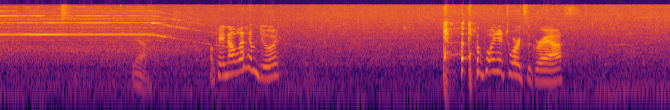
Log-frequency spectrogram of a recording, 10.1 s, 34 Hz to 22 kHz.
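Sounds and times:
water spraying from hose: 0:00.0 - 0:10.0
person coughing: 0:06.6 - 0:07.2.

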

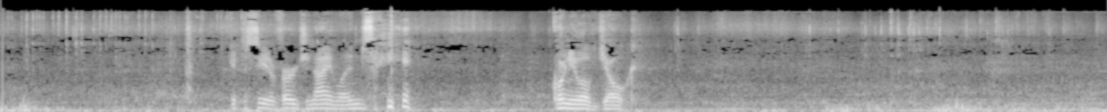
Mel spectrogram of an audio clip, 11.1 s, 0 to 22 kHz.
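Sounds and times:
wind on microphone: 0:00.0 - 0:01.6, 0:08.2 - 0:11.0
bicycle rolling on paved path: 0:00.0 - 0:11.0.

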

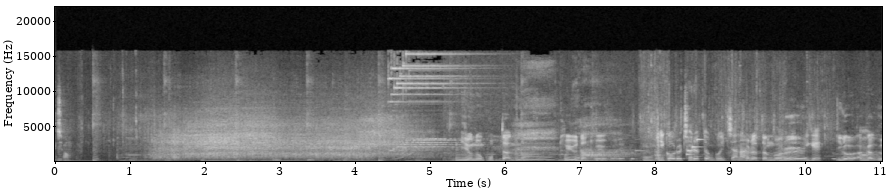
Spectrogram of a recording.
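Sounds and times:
blender grinding food: 0:00.9 - 0:05.2.

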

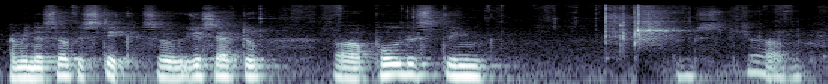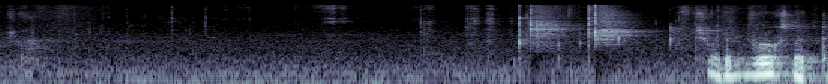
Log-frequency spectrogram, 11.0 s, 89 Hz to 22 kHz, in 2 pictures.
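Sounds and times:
handling noise of selfie stick: 0:01.6 - 0:10.6.

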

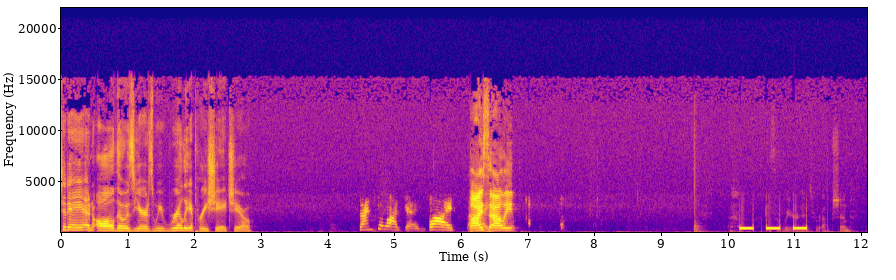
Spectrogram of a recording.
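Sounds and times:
short phone beeps: 0:10.2 - 0:11.2.

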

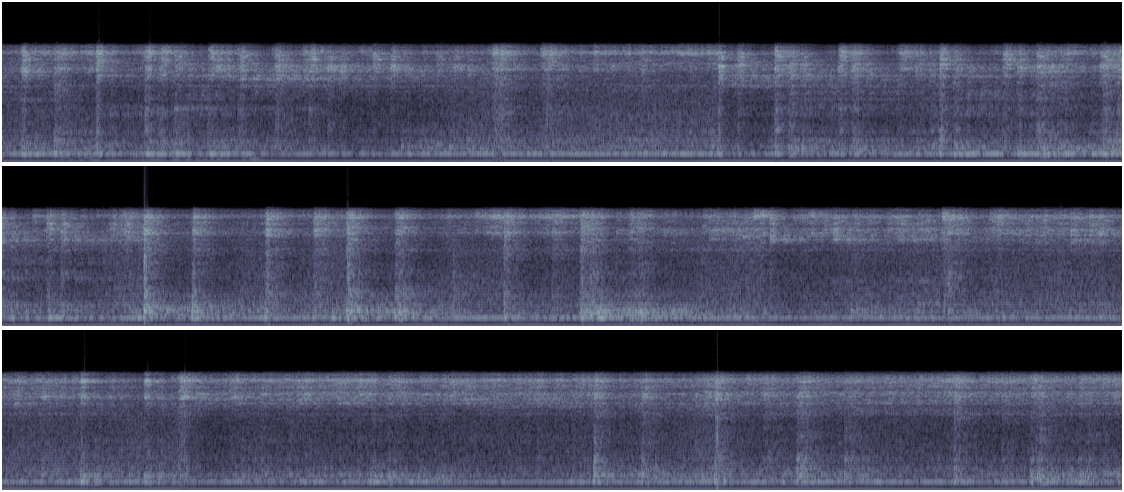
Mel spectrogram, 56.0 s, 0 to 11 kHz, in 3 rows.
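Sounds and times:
distorted noise music: 0:00.0 - 0:56.0.

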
